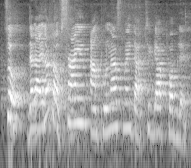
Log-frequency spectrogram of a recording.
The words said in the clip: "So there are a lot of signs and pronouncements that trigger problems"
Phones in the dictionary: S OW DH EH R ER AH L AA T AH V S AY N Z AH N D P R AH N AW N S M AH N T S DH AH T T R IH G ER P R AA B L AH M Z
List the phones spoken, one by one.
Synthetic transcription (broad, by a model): S OW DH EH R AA AH L AA T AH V S AY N AH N P R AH N AW S M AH N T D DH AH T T R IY G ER P R AA B L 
